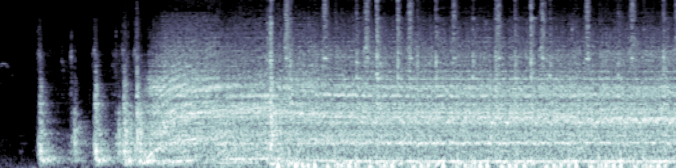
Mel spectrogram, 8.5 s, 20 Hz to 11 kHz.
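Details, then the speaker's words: Old Caterpillar D6 dozer diesel on fresh batteries: a few hard turns then long steady cranking that never catches; not getting fuel, fuel shutoff under the machine to be checked. "well all right I am not getting fuel am I I run it long enough that it should have picked up fuel"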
